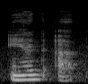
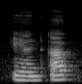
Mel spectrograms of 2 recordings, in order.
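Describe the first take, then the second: No difference in how they are said.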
